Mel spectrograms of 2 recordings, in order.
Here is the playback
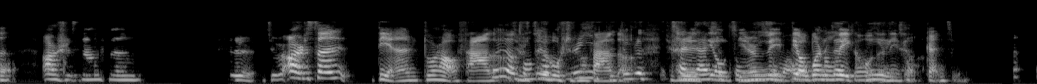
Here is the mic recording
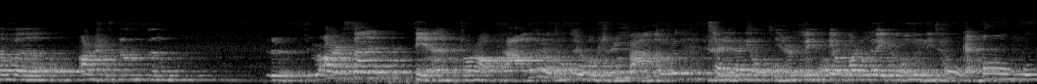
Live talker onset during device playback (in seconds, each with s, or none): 9.4 s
